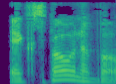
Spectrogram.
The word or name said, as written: exponible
